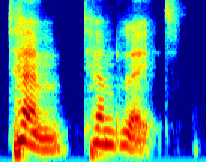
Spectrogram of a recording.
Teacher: The stress is on the first syllable, template.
